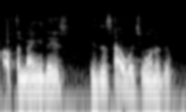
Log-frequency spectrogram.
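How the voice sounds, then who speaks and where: A man's voice: medium pitch, flat delivery, very fast, mellow, muffled recording. A man from Afghanistan, a company CEO, talking as a guest in a casual interview, with many fillers and restarts. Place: conference venue.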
